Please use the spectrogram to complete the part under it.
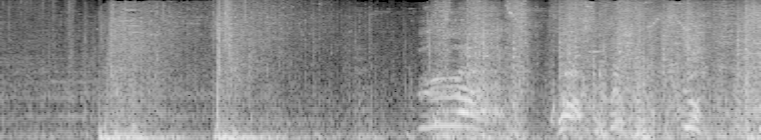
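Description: An axe strikes with heavy thuds.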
